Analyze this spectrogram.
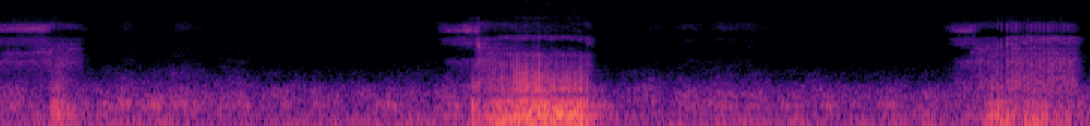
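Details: A sleeping Labrador Retriever snores in slow cycles: a short snort near the start, a long, loud, rumbling rasp around five seconds, and another softer snore near ten seconds, with hushed breathing between.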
